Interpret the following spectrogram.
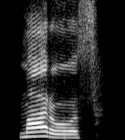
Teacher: voiced consonant but at the end of the word it becomes voiceless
